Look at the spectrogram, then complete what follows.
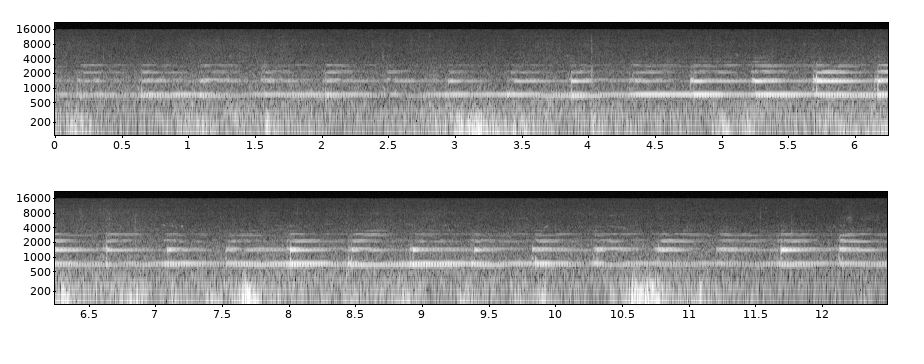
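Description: Railway level-crossing warning bell ringing in an even repeating pattern, about two and a half strikes a second, signalling an approaching train. A few low rumbles come and go under it.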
